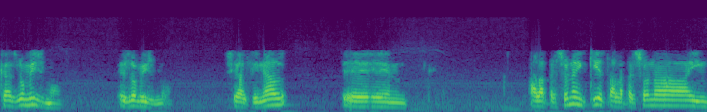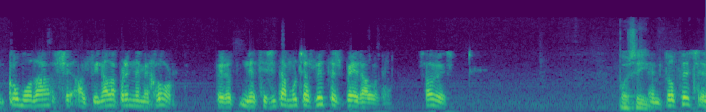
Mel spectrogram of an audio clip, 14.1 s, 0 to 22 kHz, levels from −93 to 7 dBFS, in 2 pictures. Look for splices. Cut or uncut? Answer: uncut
